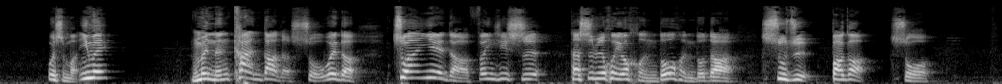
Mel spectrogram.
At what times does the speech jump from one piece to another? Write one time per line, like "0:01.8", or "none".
none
